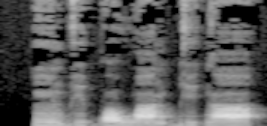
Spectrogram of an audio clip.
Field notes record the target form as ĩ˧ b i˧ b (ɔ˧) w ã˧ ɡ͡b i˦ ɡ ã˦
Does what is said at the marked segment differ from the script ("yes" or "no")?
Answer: no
